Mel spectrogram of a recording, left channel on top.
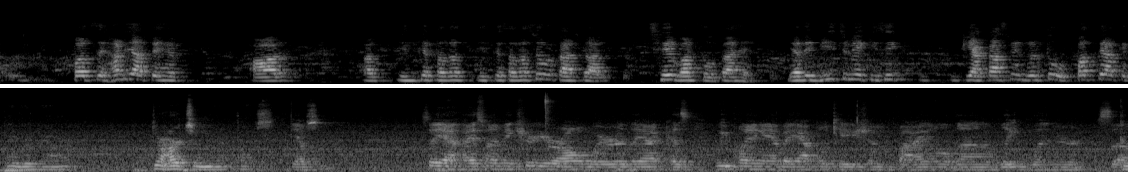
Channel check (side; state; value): both; different; correlation 0.00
